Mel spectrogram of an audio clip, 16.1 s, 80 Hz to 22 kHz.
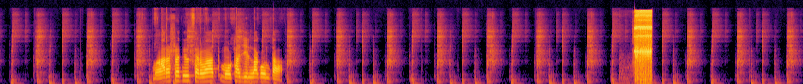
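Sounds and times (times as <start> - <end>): electronic drum machine beat: 12.7 - 13.1
loud brief burst: 12.7 - 13.1.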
